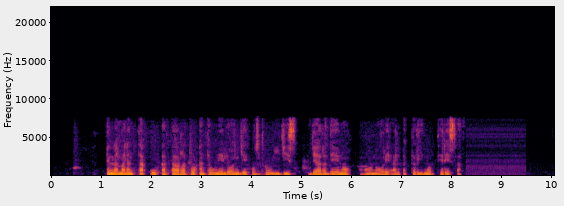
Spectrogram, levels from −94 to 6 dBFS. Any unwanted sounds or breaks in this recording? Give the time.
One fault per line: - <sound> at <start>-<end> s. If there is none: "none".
none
